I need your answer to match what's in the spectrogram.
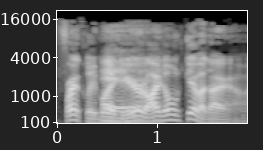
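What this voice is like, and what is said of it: Old-movie transatlantic accent. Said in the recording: “transatlantic accent ... a completely fabricated accent. And it was kind of a mix between English, like British and American ... that weird way they talked back in movies back then”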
